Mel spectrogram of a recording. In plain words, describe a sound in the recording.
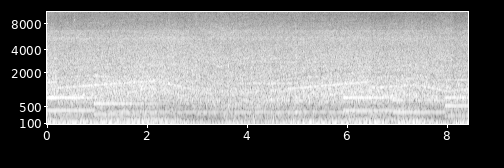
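A van engine rumbles steadily as it drives along a road.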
